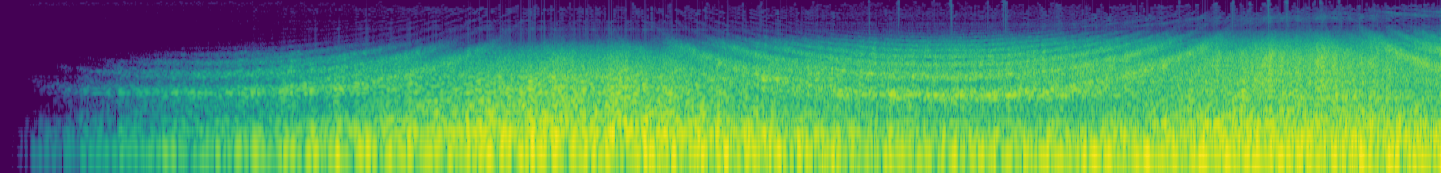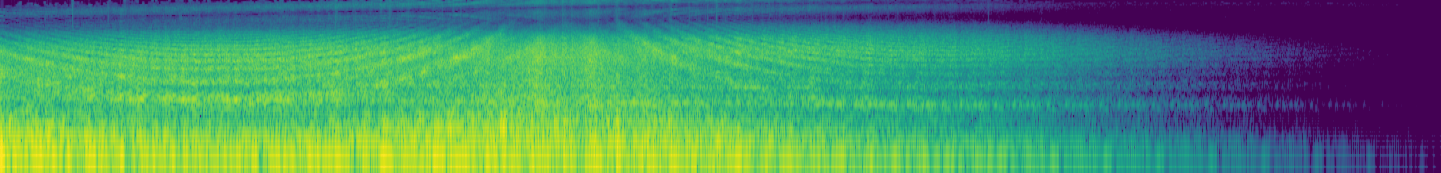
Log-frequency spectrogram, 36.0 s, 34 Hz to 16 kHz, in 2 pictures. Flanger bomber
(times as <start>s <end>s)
8.4s 31.6s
